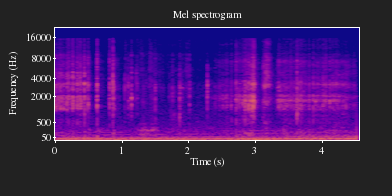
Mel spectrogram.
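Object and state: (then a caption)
Dry soap bar scraped with a knife. A utility knife scrapes thin shavings off a solid, dry pink soap bar held in the hand. It makes a quick run of short, crisp, crunchy scraping strokes with a bright rasp over a steady low hum.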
